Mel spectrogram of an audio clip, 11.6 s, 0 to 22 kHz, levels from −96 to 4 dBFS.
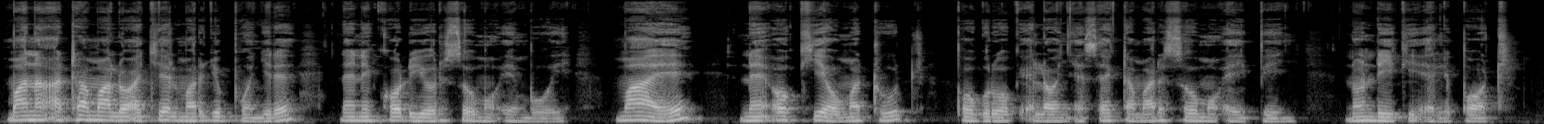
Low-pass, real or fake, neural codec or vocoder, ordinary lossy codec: none; fake; vocoder, 44.1 kHz, 128 mel bands every 256 samples, BigVGAN v2; none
